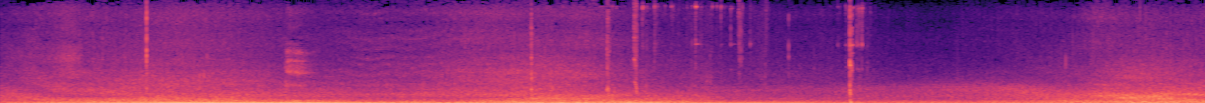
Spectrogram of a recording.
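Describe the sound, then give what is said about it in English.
A passing car makes a broad, steady rumble of road noise that swells, eases, and swells again, with no voices. “There's another car, so I apologize for the noise.”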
